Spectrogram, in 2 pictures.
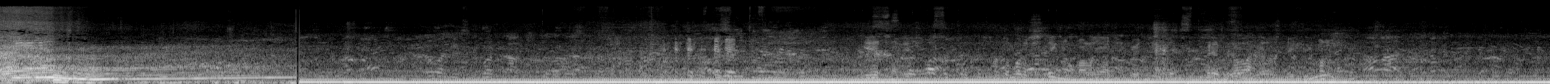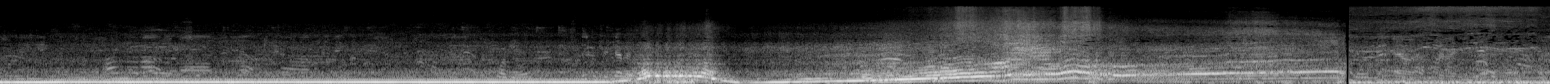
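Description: Supercar engines at a launch strip. One car accelerates hard, its pitch rising, around the start. A long, steady, low engine drone holds for most of the middle. Near the end, another car revs and accelerates away with climbing pitch through several sweeps.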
